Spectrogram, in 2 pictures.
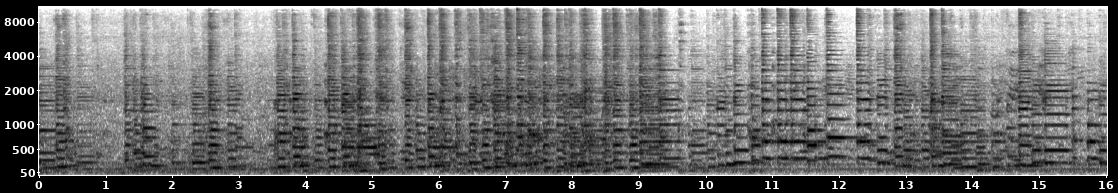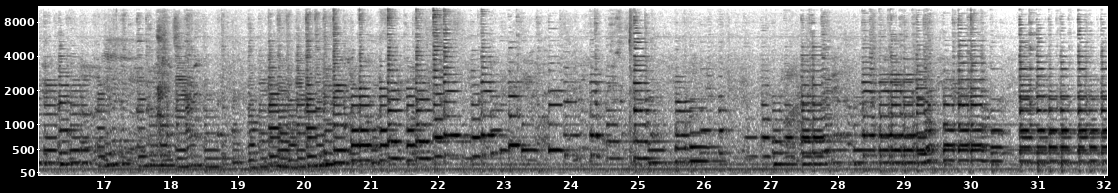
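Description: Nylon-string classical guitar played fingerstyle, with fast runs of plucked notes climbing and falling in pitch.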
